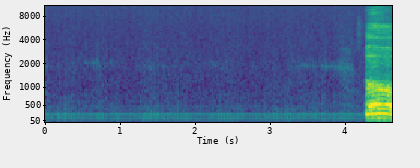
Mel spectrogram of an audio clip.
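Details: Four seconds of silence end in a brief human sigh or voiced breath.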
